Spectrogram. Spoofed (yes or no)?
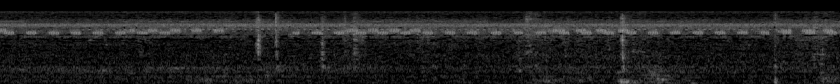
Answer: no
